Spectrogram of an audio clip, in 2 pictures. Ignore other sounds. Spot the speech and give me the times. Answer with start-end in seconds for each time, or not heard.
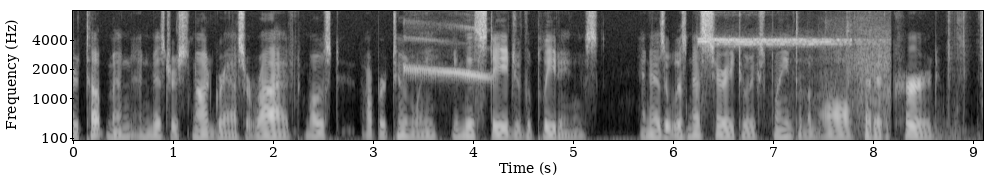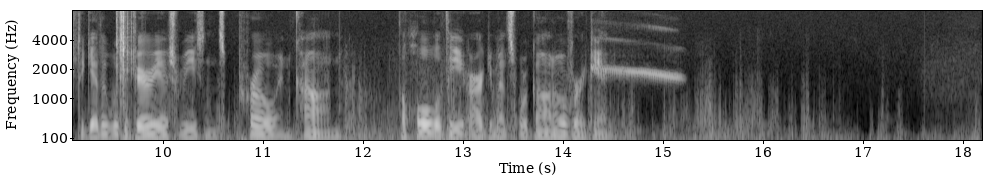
0.0-14.6.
